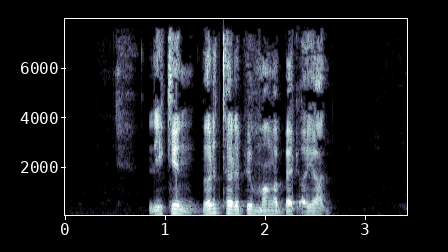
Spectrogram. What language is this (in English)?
Uyghur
